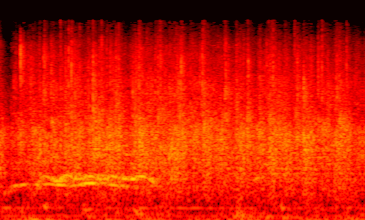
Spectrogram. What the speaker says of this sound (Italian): al mio tre fare un applauso adatto allo streaming, elegante ma entusiasta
